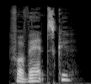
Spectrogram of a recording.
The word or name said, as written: forvanske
